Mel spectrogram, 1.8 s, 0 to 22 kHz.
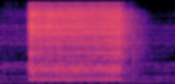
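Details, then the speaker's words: Scantron 888P+ test-scoring machine with a feeding problem: one-second burst of rapid even pin strikes as the dot-matrix head prints the score (7 correct, 3 false) on the form; normal printing. "And it prints the number correct there, so 7 correct, 3 false."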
